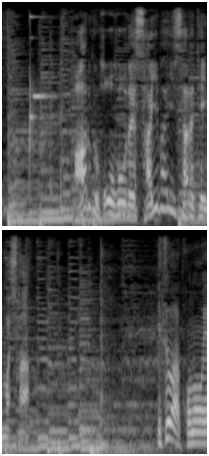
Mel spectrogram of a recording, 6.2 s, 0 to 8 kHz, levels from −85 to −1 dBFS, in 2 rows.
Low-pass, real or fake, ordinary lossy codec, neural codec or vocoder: 7.2 kHz; real; none; none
